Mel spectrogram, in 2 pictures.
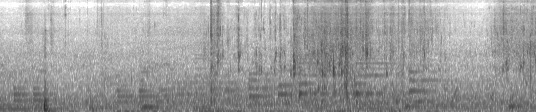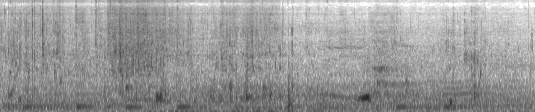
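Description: Caught mahseer rinsed by hand in the water of a Taiwanese river, with soft splashing and trickling under outdoor ambience, close by and moderately loud, while someone talks.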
